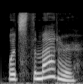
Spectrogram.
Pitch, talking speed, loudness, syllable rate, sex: 255 Hz, 215 wpm, -13 LUFS, 6.0 syllables/s, female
